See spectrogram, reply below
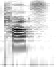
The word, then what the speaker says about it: Toph: Her name's Toph. It's a... – How do you spell it? – T-O-P-H. – Oh, nice. The P is silent.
